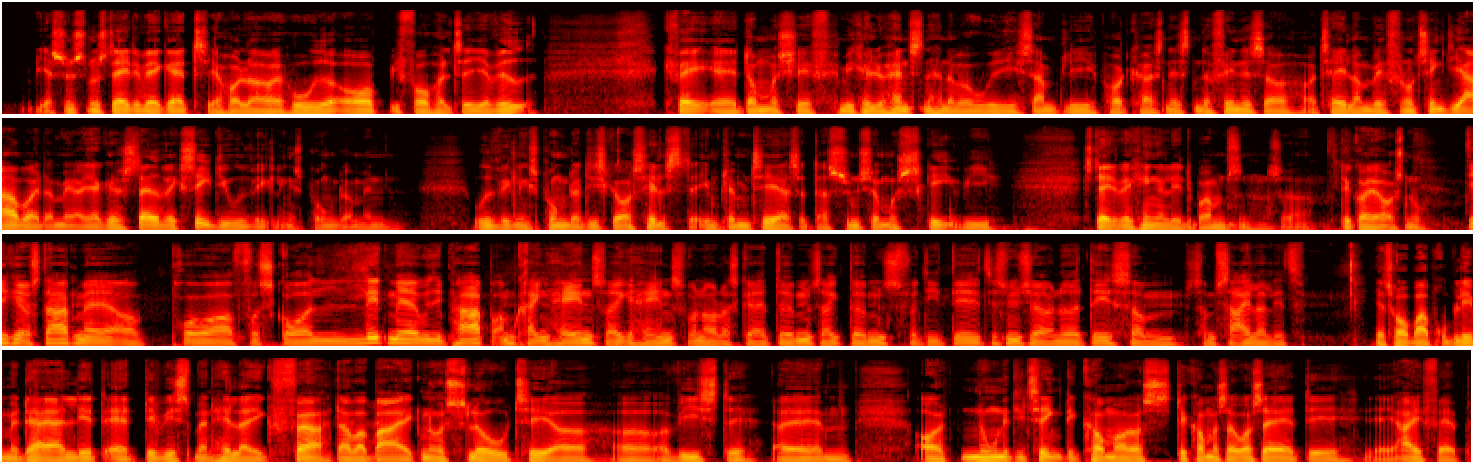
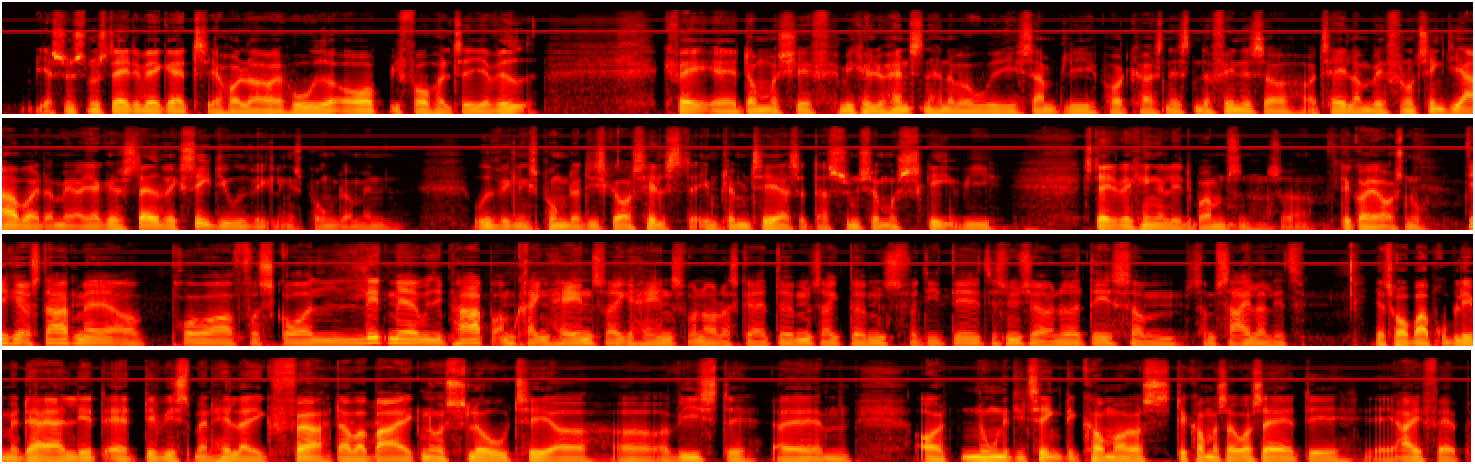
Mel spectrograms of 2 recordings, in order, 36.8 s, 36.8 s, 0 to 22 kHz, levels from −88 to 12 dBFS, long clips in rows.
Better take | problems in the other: first | high-pitched whine; faint; throughout; 7.5 kHz, 25 dB below the speech

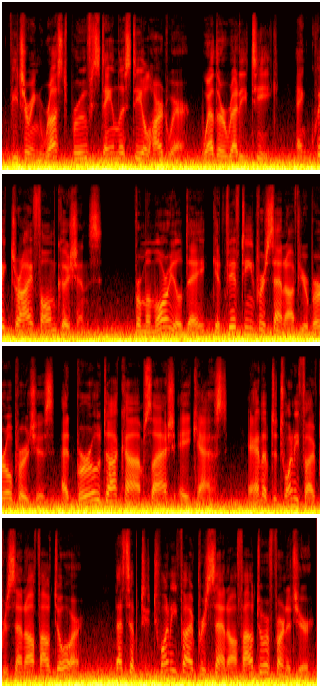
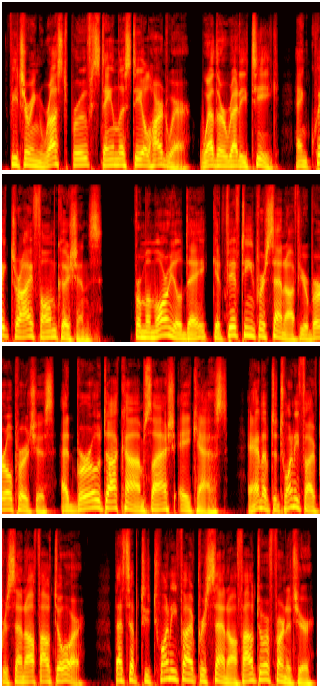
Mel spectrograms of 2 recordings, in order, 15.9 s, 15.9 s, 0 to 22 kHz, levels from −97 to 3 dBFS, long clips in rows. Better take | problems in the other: second | low rumble; loud; throughout; 3 dB below the speech

